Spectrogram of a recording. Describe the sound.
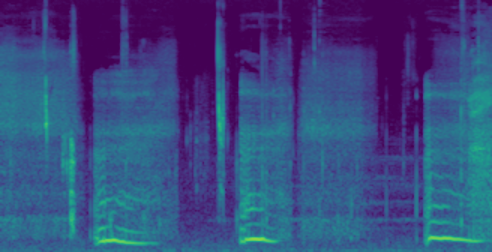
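Someone chewing and tasting food: wet mouth sounds and smacks in three longer bursts, with low voiced murmurs between them.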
